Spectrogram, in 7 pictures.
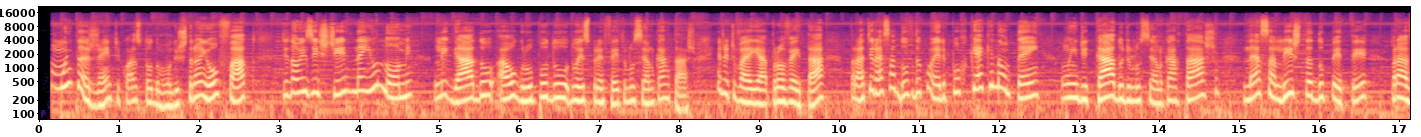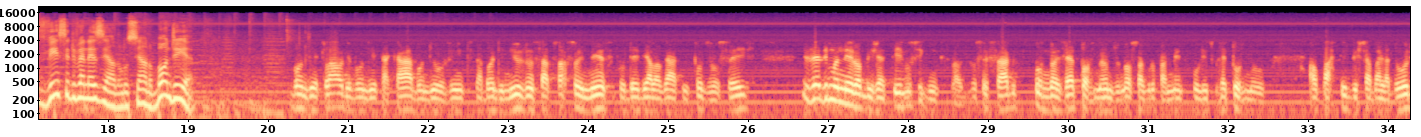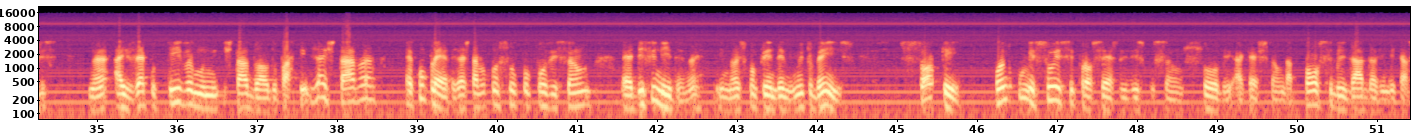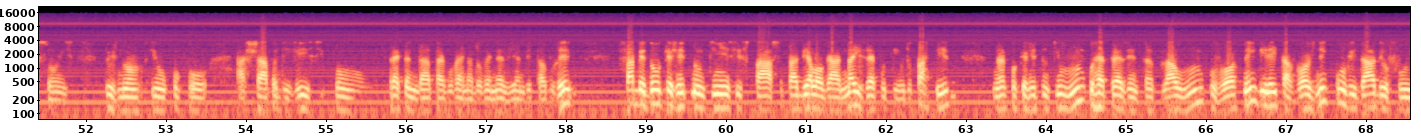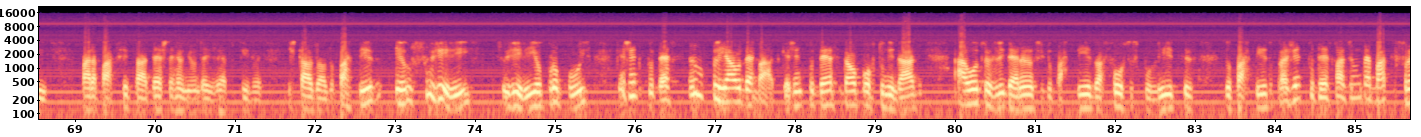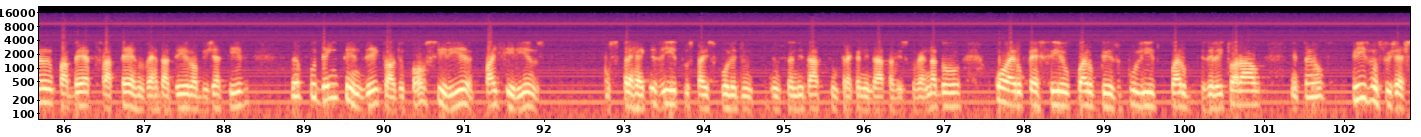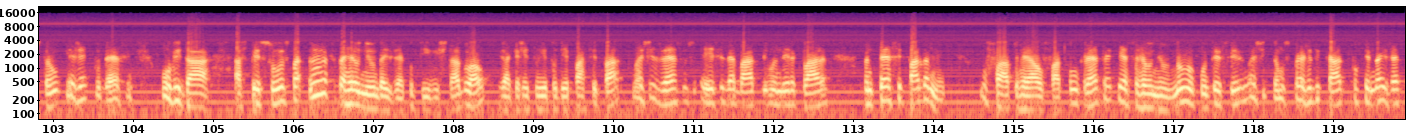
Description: Cartaxo disse à Band News FM que não teve voz no processo.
